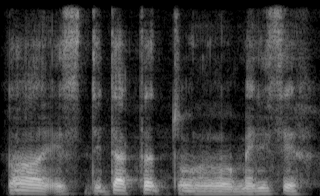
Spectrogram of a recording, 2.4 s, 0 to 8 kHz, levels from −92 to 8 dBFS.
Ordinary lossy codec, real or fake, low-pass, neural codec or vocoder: none; fake; none; codec, 16 kHz, 4.8 kbps, FACodec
